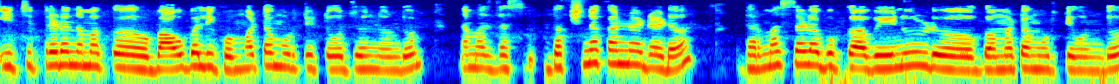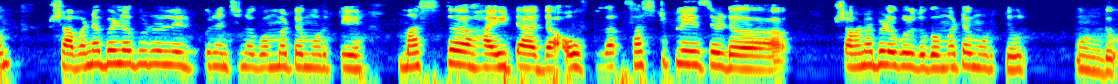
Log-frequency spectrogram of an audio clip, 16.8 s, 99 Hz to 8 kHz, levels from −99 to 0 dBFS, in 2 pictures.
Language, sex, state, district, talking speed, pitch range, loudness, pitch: Tulu, female, Karnataka, Dakshina Kannada, 135 wpm, 225-265 Hz, -16 LUFS, 240 Hz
